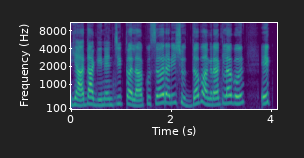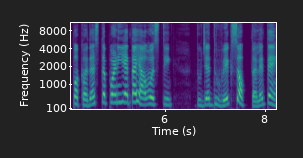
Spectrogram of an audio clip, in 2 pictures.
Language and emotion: Goan Konkani, happy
